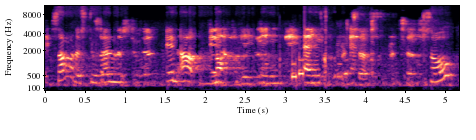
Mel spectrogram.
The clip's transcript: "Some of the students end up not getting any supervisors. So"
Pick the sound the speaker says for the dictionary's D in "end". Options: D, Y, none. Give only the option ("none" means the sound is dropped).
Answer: none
